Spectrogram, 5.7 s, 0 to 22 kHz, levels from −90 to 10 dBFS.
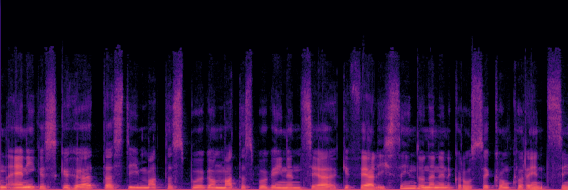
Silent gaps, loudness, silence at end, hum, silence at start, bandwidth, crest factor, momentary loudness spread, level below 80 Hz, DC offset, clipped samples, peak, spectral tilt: none; -27 LUFS; 0 s; none; 0 s; 16 kHz; 16 dB; 5 LU; -58 dBFS; 3%; under 0.1%; -10 dBFS; -5.5 dB/octave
